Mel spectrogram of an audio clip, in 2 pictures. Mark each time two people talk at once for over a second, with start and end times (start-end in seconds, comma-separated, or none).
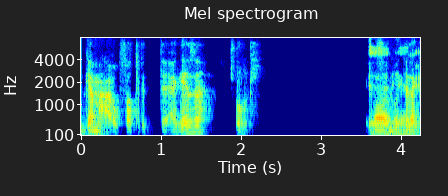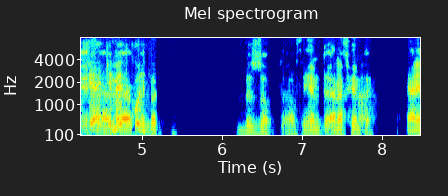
3.6-5.2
